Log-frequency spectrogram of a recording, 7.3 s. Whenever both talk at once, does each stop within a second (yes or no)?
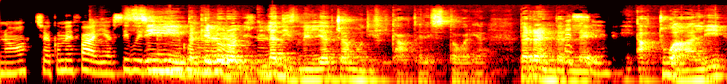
no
